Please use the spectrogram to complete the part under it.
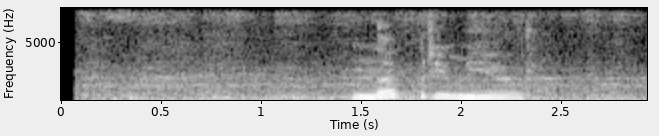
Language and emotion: Russian, sad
